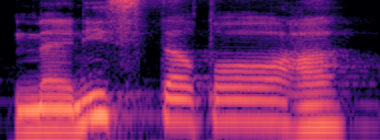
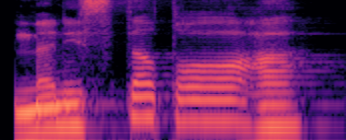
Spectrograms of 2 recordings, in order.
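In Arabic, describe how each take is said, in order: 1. الكسرة بعد النون تُنطق بوضوح. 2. الكسرة بعد النون مختلسة ومسرعة. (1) "والصواب" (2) "فقد يسوء لفظها بسبب السرعة، أي هكذا"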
